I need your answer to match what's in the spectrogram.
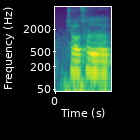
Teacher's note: तालव्य means तालु से बोला जाता है, मुंह के भीतर की ऊपरी छत का पिछला भाग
